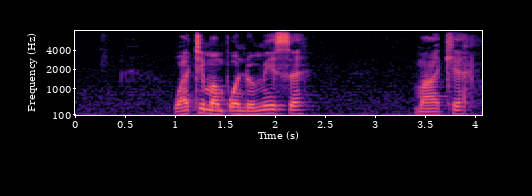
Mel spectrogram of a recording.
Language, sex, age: Xhosa, male, 33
